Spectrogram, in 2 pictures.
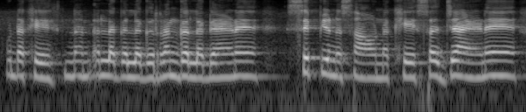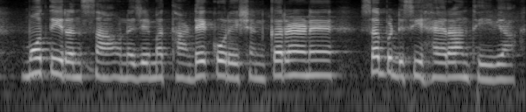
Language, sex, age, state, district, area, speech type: Sindhi, female, 45-60, Maharashtra, Thane, urban, spontaneous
